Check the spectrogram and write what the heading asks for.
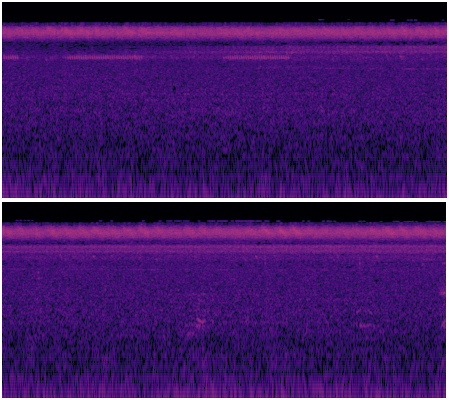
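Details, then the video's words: Mountain forest insects and crickets near the summit, recorded live: a continuous shrill high-pitched drone with two short high trills early on, all over a steady low wind noise through the foliage. "Calm Forest in Mountain With Crickets, Insects Sound"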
